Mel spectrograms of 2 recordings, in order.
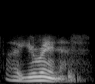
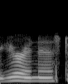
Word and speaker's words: Uranus: So Aquarius is nowadays said to be ruled by Uranus or Urania or Uranus, depending on how you want to pronounce it.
